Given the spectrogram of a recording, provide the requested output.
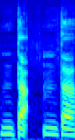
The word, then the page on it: nta'nta: Mixtec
